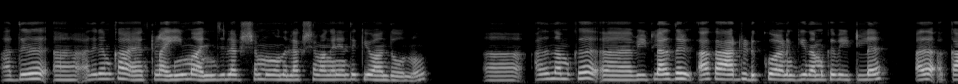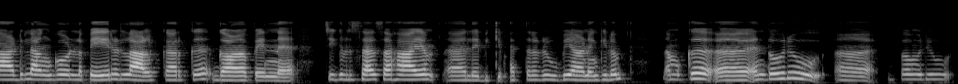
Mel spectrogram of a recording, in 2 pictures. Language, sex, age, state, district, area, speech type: Malayalam, female, 18-30, Kerala, Kozhikode, urban, spontaneous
